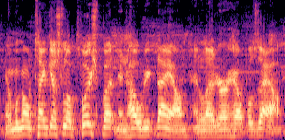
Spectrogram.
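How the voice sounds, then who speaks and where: A man's voice: mid-range voice, fast talker, loud music behind the voice, poor audio. A middle-aged man giving a casual hands-on product demonstration, explaining step by step in a folksy, informal way. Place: indoors at a workbench.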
